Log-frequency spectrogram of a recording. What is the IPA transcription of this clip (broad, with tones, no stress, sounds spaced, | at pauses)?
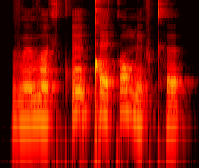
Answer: v œ̃˩˧ v ã˩˧ x tʼ ɛ̃˥˧ ǃ ɛ˥˧ k ɔ˥˧ m ẽ˩˧ f kʰ ə˩˧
